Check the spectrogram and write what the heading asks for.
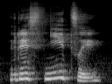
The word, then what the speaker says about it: ресницы: So eyelashes, ресницы, Cyrillic alphabet up here, and pronunciation and phonetics in English gonna be below. Ресницы. So at the end there is a sound that does not exist in English.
